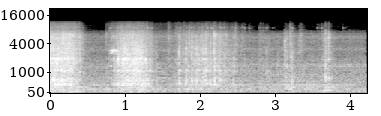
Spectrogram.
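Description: Sewing machine stitching a trouser pocket closed, short bursts of fast mechanical whirring and clatter with brief pauses between runs, close and clear, no talking.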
